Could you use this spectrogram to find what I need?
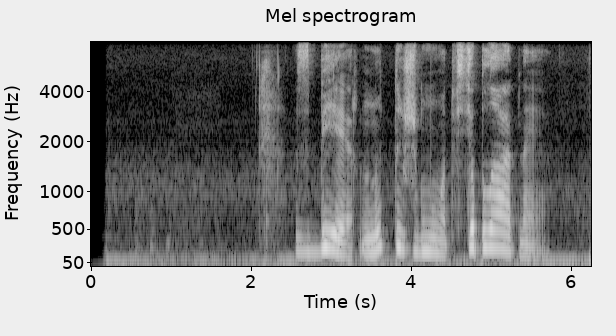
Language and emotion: Russian, angry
